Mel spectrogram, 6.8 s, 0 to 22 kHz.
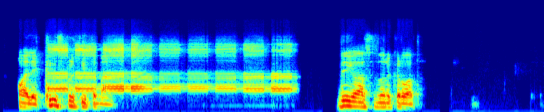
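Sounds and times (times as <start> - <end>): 
speech: 0.2 - 1.8, 4.2 - 5.3
harsh buzzer horn blaring: 0.6 - 3.8.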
